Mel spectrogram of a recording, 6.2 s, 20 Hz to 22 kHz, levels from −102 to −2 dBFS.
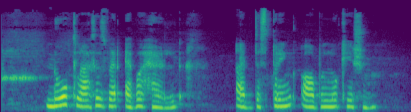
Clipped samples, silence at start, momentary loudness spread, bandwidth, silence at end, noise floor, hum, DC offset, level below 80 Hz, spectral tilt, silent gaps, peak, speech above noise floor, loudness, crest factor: under 0.1%; 0.05 s; 17 LU; 15.5 kHz; 0.5 s; -65 dBFS; none; under 0.1%; -66 dBFS; -6 dB/octave; none; -6 dBFS; 43 dB; -23 LUFS; 18 dB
